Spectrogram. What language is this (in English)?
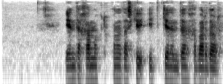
Uzbek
